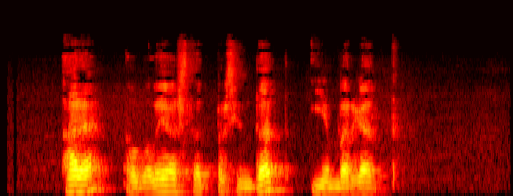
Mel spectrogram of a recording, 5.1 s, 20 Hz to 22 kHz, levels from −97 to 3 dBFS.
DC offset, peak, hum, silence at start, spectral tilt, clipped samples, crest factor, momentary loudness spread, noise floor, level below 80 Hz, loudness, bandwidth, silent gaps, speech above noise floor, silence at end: under 0.1%; -8 dBFS; none; 0.65 s; -6 dB/octave; under 0.1%; 22 dB; 16 LU; -70 dBFS; -80 dBFS; -27 LUFS; 9.4 kHz; none; 43 dB; 1.15 s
